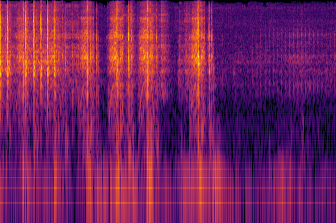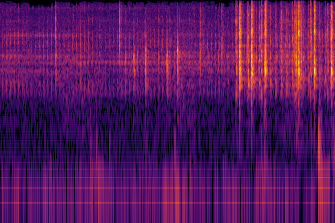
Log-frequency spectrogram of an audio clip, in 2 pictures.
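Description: Airsoft rifles firing rapid strings of shots, a fast run of sharp clicks. The firing breaks off about two seconds in and starts up again near the end.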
